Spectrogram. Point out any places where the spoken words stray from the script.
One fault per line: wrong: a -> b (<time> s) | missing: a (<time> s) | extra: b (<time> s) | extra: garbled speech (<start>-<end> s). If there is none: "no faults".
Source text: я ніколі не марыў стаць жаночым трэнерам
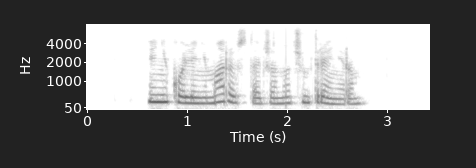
no faults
